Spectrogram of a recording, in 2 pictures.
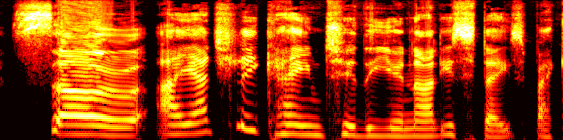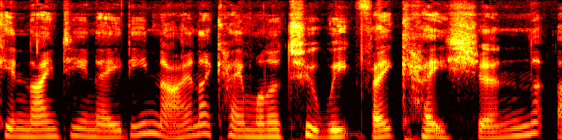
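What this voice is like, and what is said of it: English accent. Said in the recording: “with that accent, you're going to have to tell us where you're from ... I was born and raised in England in the university city of Cambridge.”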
